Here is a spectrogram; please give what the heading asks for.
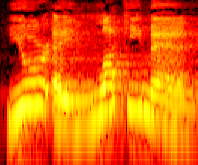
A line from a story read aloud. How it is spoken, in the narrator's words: cried Dampignac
